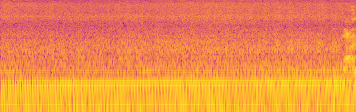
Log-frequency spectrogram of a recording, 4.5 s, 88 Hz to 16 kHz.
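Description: A Hero Maverick 440 motorcycle pulls hard in third gear, its engine a steady, loud drone that climbs in pitch throughout with constant wind rush, and the revs shift near the end as the ride continues.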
